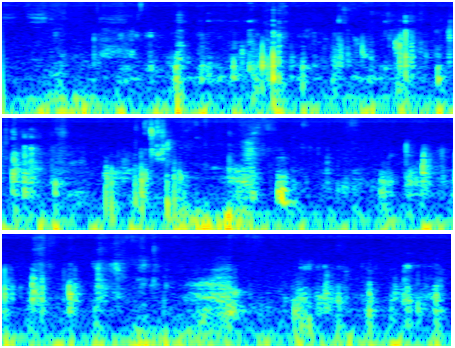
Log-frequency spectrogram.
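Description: Chewing and mouth sounds of someone eating a crepe cake layered with whipped cream: a dense run of short clicks and smacks.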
